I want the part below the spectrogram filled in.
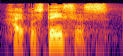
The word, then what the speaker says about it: hypostasis: Hypostasis is pronounced hypostasis. And the plural is hypostases.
